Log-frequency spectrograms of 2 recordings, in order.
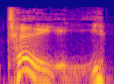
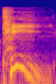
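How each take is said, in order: First: The vowel sounds like 'ay', a cockney glide. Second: The vowel sounds like a long, pure 'ee'. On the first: The speaker calls it wrong. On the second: The speaker calls it right.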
